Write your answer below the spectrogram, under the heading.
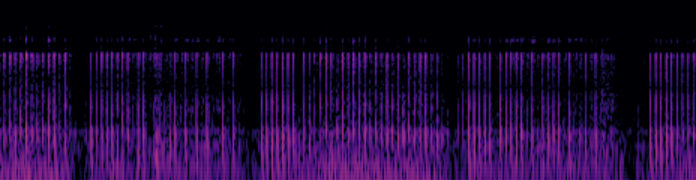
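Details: Six-month-old orange kitten Henry, rescued with six siblings, purrs contentedly under petting; low rumbling purr in phrases about one second long, separated by short quiet gaps at each breath.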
